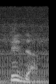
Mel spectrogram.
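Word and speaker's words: teaser: এখন ট্রিজার আমরা উচ্চারণ করবো টিজার, ট্রিজার না, টিজার।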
